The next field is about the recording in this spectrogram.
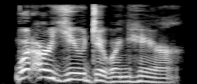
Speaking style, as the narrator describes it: Manon snapped

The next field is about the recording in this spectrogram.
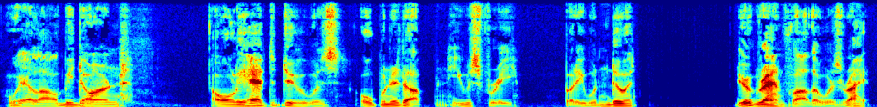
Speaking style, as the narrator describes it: In a low voice, Papa said

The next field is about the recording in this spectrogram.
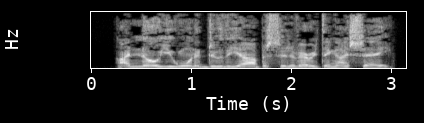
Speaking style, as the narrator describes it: he snapped

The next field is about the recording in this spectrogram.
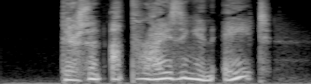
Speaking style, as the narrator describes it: He says in a hushed voice

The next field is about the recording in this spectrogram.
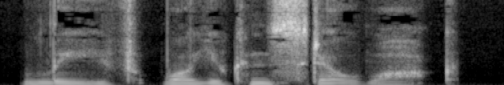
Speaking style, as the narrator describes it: Sorrel said softly

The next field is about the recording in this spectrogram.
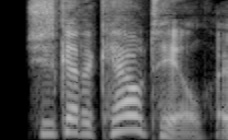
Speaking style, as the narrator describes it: I blurted

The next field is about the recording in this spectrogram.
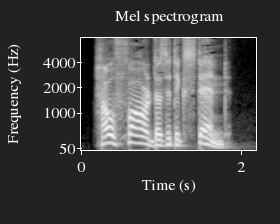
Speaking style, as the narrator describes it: he shouted

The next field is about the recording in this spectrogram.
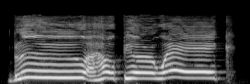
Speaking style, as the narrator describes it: Orla screamed from downstairs

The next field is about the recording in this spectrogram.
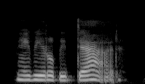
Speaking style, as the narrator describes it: muttered Izzy

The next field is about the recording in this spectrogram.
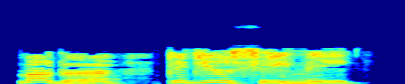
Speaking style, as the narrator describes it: he burbled happily

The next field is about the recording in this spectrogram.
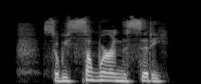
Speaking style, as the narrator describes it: he snaps

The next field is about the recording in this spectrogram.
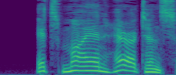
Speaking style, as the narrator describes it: I yelled back

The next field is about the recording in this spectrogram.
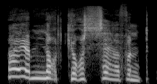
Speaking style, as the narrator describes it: he squeaked

